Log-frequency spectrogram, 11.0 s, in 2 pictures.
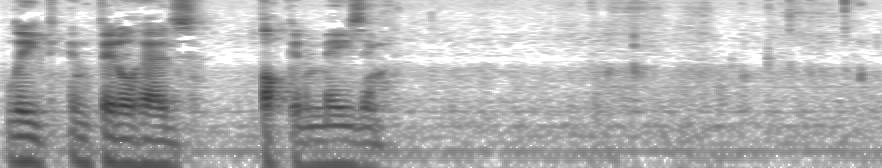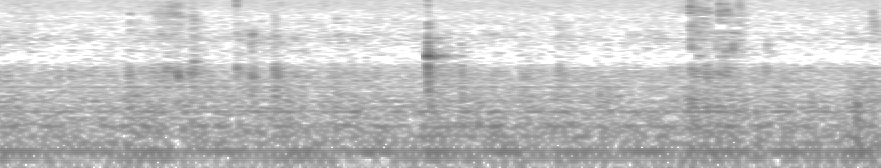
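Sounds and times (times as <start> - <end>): faint chewing: 2.6 - 11.0.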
